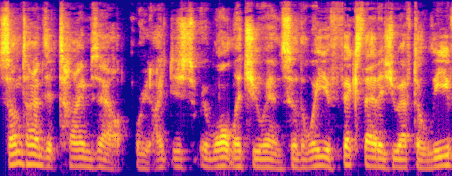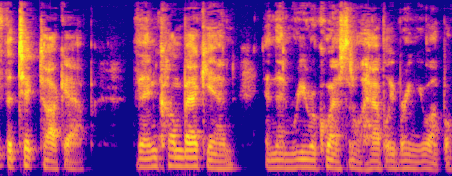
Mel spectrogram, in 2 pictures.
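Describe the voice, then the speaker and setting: Over a quiet background, a raspy, put-on character voice runs at a fairly quick pace with ordinary pitch variation. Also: man, medium pitch for a man. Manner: talking fast.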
